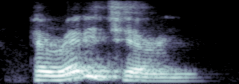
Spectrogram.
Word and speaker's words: Hereditary: Das heißt, du bleibst bei, ich muss jetzt, wie, sag nochmal bitte, wie sprichst du diesen Film aus, wo du gesagt hast, den findest du super, weil ich habe das noch nie aussprechen können. Hereditary. Hereditary, okay, aber ja.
